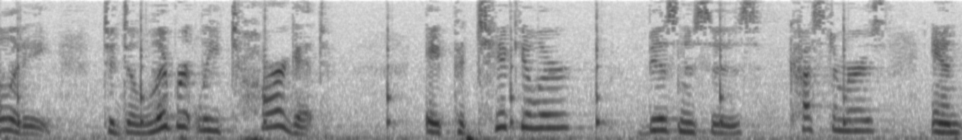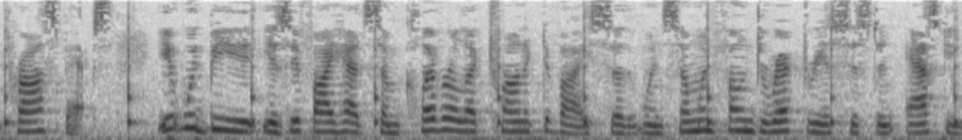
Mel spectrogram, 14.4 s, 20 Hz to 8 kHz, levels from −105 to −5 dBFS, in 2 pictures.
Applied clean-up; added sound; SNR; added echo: none; Drip / Sink (filling or washing) / Water tap, faucet; 12 dB; none.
